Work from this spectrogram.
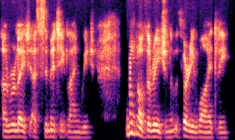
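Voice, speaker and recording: A man's voice: mid-range voice, level tone, quick pace, gravelly, darkish tone. A man giving erudite, explanatory interview answers as a guest historian, often rephrasing as he goes and stressing key words.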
